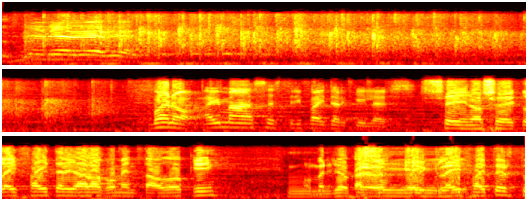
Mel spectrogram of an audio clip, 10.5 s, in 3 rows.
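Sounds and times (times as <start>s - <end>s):
audience applause: 0.0s - 4.3s
speech: 4.5s - 10.4s.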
